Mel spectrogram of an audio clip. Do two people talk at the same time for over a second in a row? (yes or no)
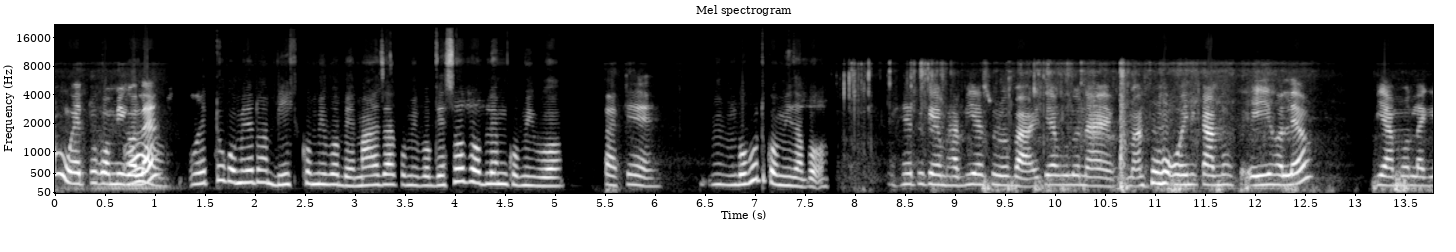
no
